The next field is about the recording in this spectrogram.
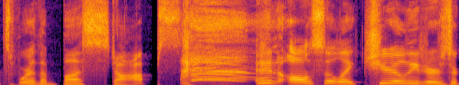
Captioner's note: laughing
